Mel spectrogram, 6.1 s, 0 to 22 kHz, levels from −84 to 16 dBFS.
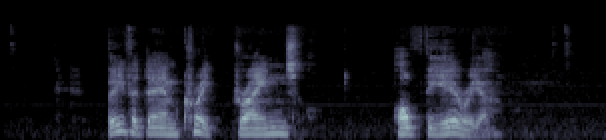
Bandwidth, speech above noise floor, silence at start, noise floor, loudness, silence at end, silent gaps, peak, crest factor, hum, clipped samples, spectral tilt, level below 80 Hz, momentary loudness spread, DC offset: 11.5 kHz; 43 dB; 1.1 s; -69 dBFS; -27 LUFS; 1.1 s; none; -6 dBFS; 22 dB; none; under 0.1%; -5 dB/octave; -68 dBFS; 11 LU; under 0.1%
